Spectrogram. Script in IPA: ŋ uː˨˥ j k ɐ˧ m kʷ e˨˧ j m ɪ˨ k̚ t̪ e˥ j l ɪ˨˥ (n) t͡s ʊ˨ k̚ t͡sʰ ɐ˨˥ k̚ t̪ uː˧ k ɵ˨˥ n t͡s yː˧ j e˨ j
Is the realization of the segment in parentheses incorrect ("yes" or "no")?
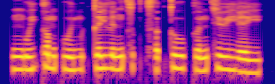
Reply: yes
